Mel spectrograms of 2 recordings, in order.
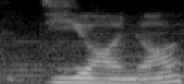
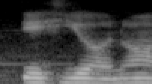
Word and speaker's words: dhyana: تلفظ میشه و بعد دیانا که دهیانا هم تلفظ میشه و بعد سامادی که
